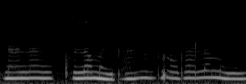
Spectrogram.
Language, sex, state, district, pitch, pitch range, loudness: Marathi, female, Maharashtra, Chandrapur, 285 Hz, 275-295 Hz, -35 LUFS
